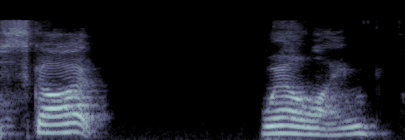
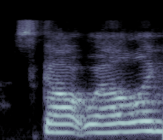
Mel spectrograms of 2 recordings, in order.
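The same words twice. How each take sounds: First: The name is said slowly and carefully. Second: The name is said quickly and run together. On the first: "I have to say it slowly" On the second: "if you say his name quickly"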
